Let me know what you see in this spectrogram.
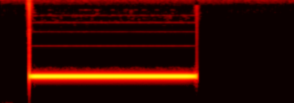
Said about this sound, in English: When you hear a beep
